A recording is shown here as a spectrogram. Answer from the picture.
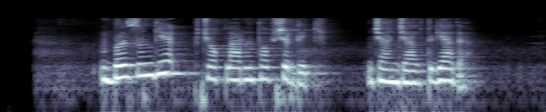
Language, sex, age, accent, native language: Uzbek, female, 35+, Toshkent shahri, Uzbek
